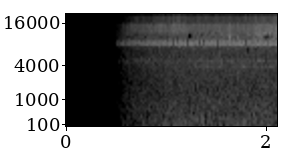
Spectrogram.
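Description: After a moment of silence, a steady chorus of crickets chirps, a continuous high-pitched trill over a soft outdoor hiss. It stays even and fairly quiet, with no voices.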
